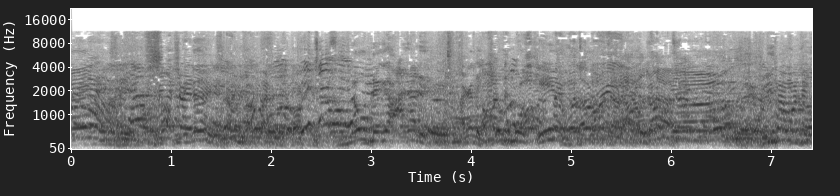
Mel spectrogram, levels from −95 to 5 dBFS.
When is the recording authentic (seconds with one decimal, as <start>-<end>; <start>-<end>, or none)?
0.0-7.4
